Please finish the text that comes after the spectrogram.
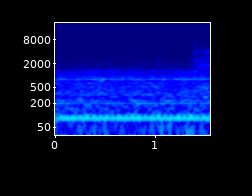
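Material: Nothing is struck.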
